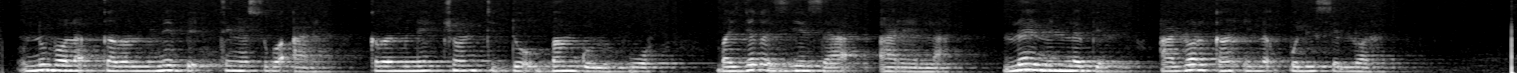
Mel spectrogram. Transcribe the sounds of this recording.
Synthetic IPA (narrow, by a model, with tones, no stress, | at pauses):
nʊ˦bɔ˦la˦ka˨ba˨mɪ˨nɛ˦bɛ˦tɪ˦ŋɛ˦sʊ˦ɡɔ˦ʔa˨ɾɪ˨ | ka˨ba˨mi˨nɛ˦t͡ʃɔ˦ntɪ˨do˦ba˦ŋɡo˨lo˨pʊ˦ɔ˦ | ba˨d͡ʒa˦ɡa˨zɪ˦jɛ˦zaː˨˦a˨ɾɪ˨la̰˨ | lɔ˦jmɪ˦n˦la˦be˨m˨a˨lɔ˦ɾɪ˦ka˦ŋʔɪ˦la˦po˨li˦sɪ˨lɔ˦ɾɪ˨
